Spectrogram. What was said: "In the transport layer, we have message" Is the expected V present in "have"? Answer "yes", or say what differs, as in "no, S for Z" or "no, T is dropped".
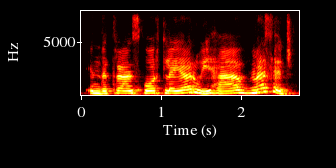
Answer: yes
